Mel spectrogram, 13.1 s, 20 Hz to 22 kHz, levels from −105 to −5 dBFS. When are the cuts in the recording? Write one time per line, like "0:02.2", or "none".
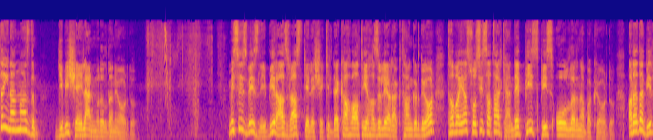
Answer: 0:03.6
